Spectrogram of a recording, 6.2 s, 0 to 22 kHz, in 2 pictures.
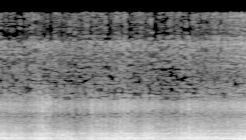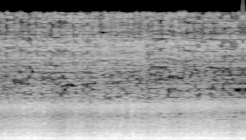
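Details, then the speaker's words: Maruti 800 (1997) carburettor petrol engine idling before adjustment; shaky uneven beat and buzzing vibration from mis-set carburettor fuel adjustment screw, fixed by turning it anticlockwise to smooth idle. "Engine வைப்ரேஷனை பார்த்தீங்கன்னா உங்களுக்கே தெரியும் எவ்வளோ ஷேக் ஆகுது. பயங்கரமான engine vibration இருக்குது. இந்த vibration அதிகமாக இருக்குது."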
